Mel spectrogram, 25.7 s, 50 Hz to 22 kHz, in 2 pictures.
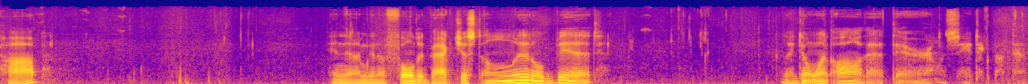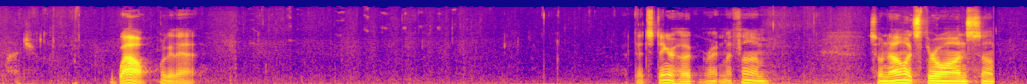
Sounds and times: Speech: 0:00.0 - 0:00.6, 0:04.1 - 0:07.6, 0:09.8 - 0:13.3, 0:14.2 - 0:15.4, 0:20.6 - 0:22.5, 0:23.7 - 0:25.3
Whispering: 0:11.4 - 0:13.7.

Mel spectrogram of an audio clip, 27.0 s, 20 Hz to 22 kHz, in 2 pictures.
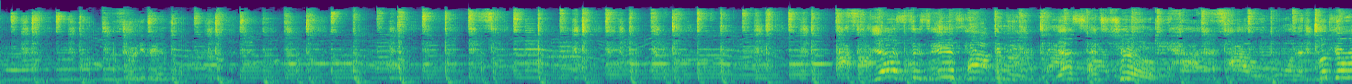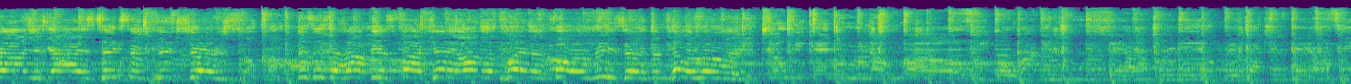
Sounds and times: Music: 0:00.0 - 0:27.0
Speech: 0:08.7 - 0:11.6, 0:13.1 - 0:15.9, 0:16.5 - 0:21.0.

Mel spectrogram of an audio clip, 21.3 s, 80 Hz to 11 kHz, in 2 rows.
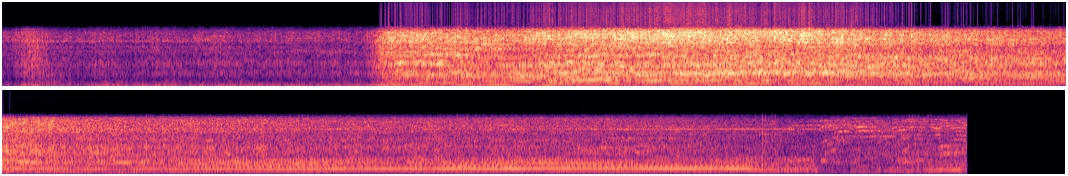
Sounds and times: Vehicle: 0:00.0 - 0:20.3
Speech: 0:18.5 - 0:20.3.

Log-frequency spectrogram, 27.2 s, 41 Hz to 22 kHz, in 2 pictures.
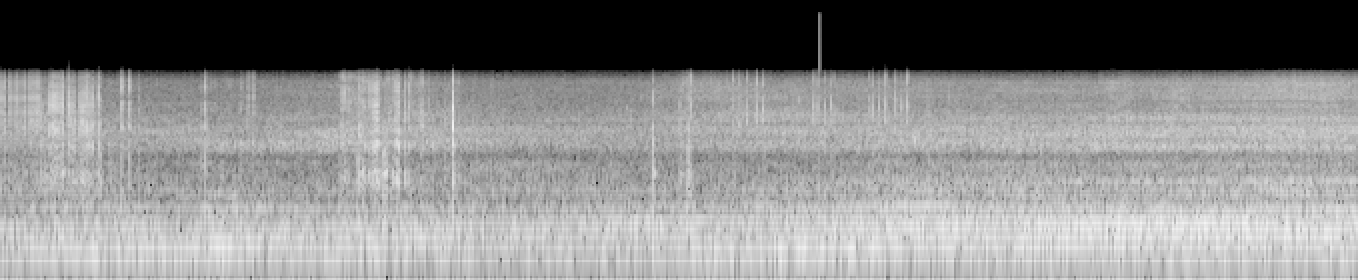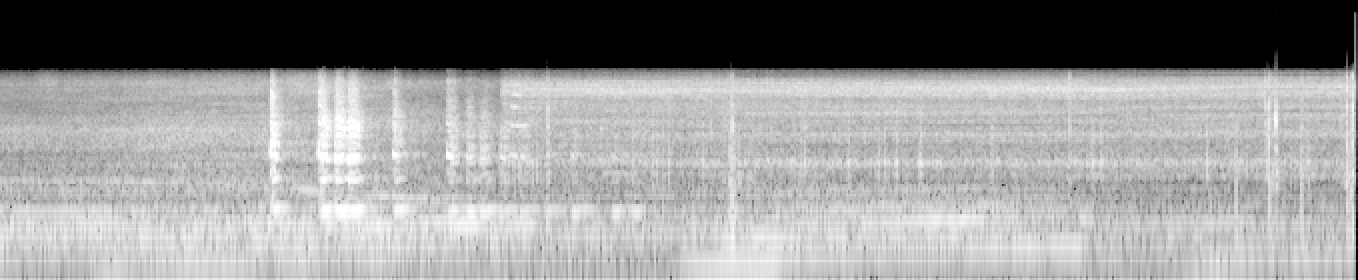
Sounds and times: Vehicle: 0:00.0 - 0:27.1.

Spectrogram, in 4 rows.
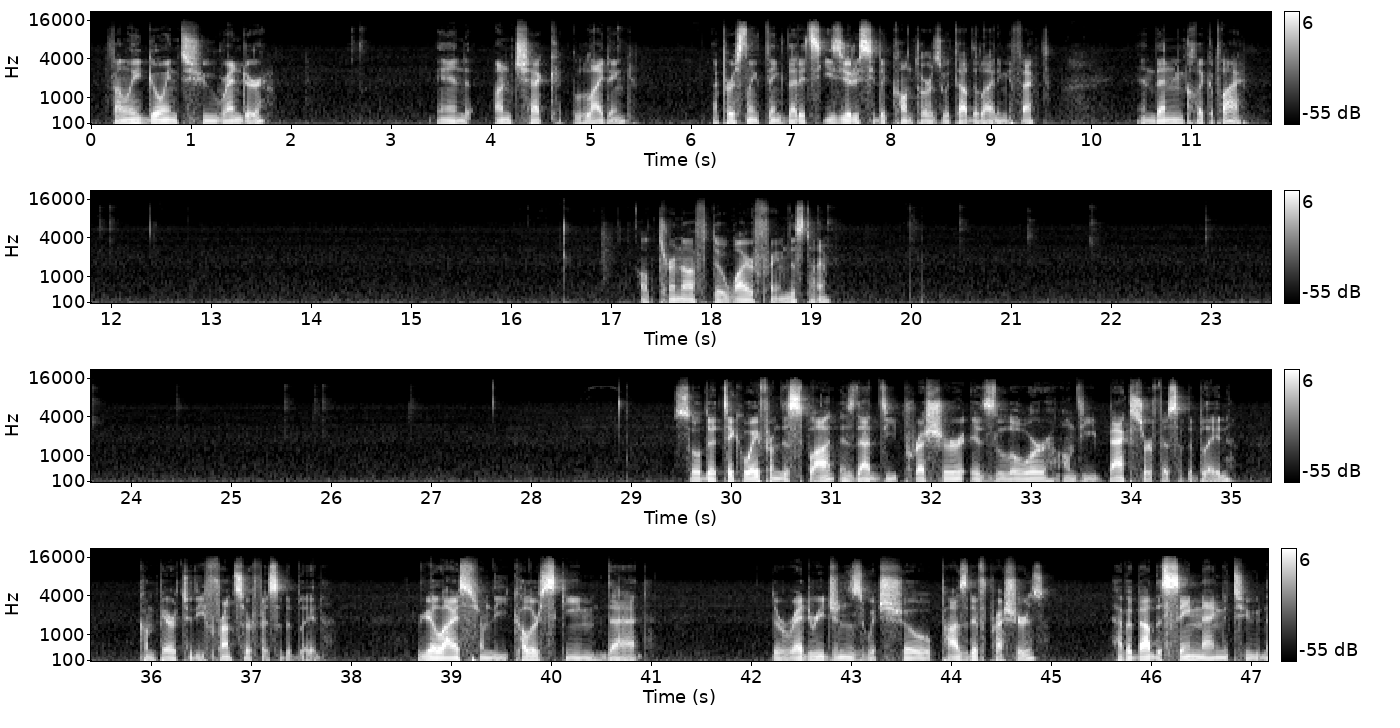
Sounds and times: Speech: 0:00.2 - 0:01.9, 0:03.4 - 0:05.5, 0:06.2 - 0:09.6, 0:10.4 - 0:11.6, 0:17.3 - 0:19.3, 0:29.4 - 0:35.1, 0:35.9 - 0:37.9, 0:38.6 - 0:41.1, 0:42.2 - 0:45.0, 0:45.6 - 0:47.1.

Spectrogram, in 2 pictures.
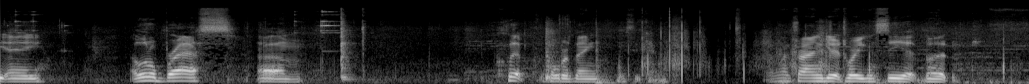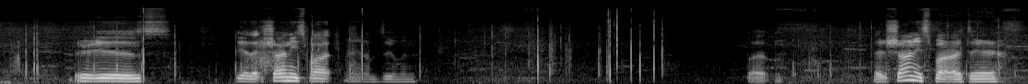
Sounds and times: Music: 0:01.7 - 0:20.5
Speech: 0:07.7 - 0:09.6, 0:11.0 - 0:12.0, 0:12.6 - 0:14.5, 0:19.0 - 0:20.4.

